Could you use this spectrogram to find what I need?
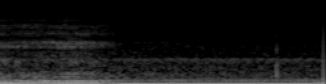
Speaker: That's my dog snoring in the background. I don't know if you can hear him or not. He's cute when he dreams.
